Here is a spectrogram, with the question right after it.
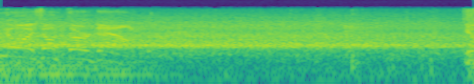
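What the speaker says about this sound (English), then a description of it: "This dog crowd is off the leash, and they are coming after them, bringing noise on third down." A football stadium crowd roars on third down in an Ohio State versus Georgia game, a dense sustained wall of cheering and whooping with a commentator talking over it.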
